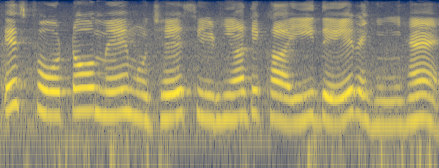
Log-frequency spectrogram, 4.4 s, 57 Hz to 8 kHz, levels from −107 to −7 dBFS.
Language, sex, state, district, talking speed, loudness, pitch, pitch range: Hindi, female, Madhya Pradesh, Katni, 125 wpm, -15 LUFS, 265 Hz, 245-290 Hz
